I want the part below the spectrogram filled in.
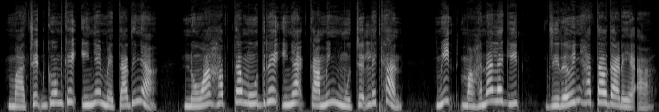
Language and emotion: Santali, happy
